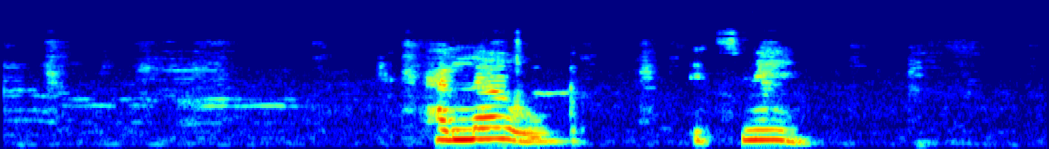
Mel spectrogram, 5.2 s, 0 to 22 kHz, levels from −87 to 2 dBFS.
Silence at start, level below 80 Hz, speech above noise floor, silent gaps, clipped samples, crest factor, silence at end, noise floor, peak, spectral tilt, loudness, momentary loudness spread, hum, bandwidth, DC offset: 2.15 s; -76 dBFS; 49 dB; none; under 0.1%; 18 dB; 1.2 s; -65 dBFS; -2 dBFS; -5.5 dB/octave; -16 LUFS; 23 LU; none; 9.2 kHz; under 0.1%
